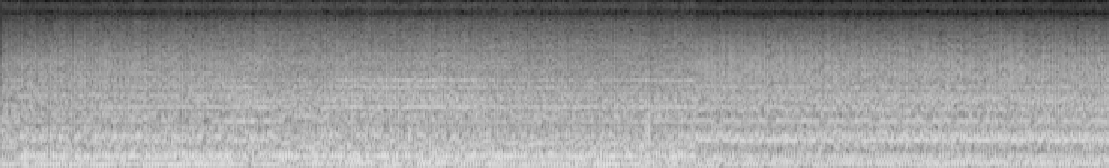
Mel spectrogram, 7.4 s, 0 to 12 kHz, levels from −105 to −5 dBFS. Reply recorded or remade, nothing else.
remade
